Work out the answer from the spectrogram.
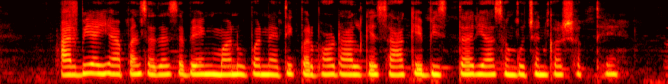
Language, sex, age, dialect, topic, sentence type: Chhattisgarhi, male, 18-24, Western/Budati/Khatahi, banking, statement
